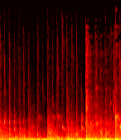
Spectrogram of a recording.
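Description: Background music with a steady low bass and sharp percussive strokes; a heavier, louder hit lands near the end.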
